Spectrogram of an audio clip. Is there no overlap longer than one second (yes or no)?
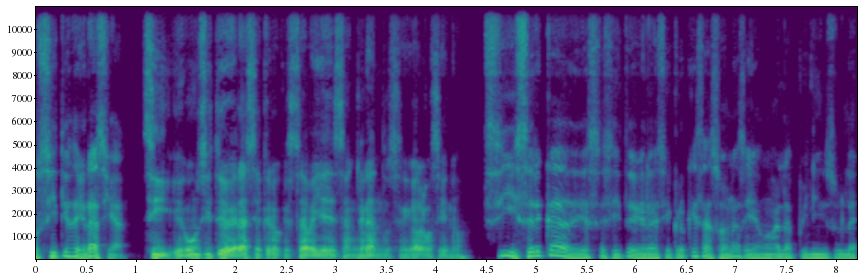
yes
